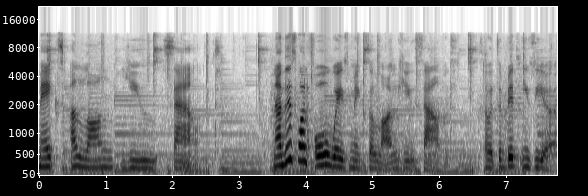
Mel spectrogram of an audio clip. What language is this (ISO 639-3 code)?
eng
